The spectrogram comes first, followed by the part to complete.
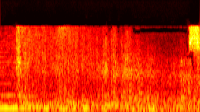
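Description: A landmine exploding and blasting earth into the air. The sudden blast comes just after the start and is followed by a rumble that dies away over about a second and a half.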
